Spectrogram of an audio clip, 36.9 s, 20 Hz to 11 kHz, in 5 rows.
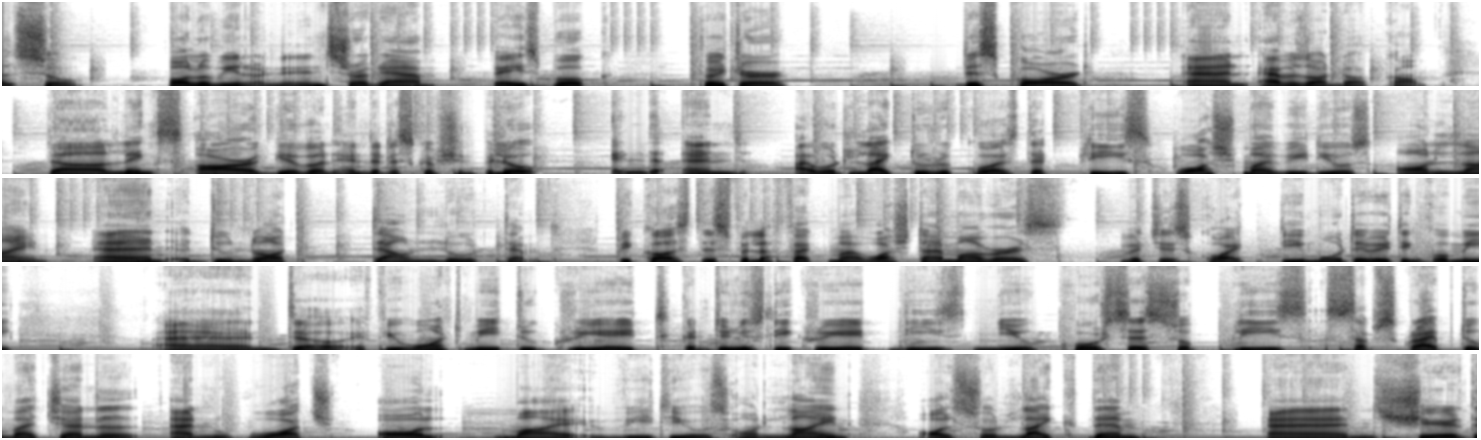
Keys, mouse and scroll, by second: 0.6 ctrl+z, 1.4 ctrl+z, 4.7 space, 14.6 alt+right click, 17.0 alt+right click, 17.6 alt+middle click, 18.2 alt+click, 18.7 alt+middle click, 19.1 alt+click, 21.6 ctrl+click, 22.7 alt+click, 26.4 alt+click.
